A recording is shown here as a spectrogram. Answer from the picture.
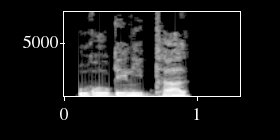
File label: "urogenital", German; adjectives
